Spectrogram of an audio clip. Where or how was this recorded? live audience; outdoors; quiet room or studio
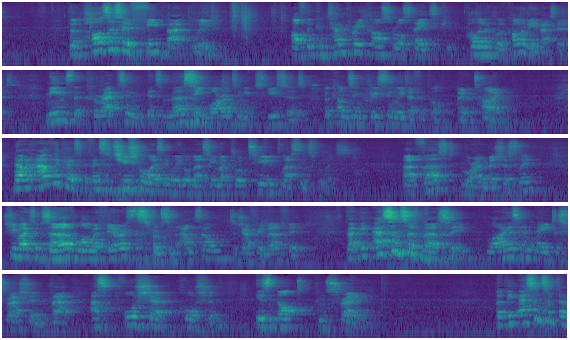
live audience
